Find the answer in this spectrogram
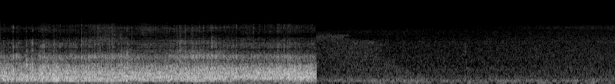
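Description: Skateboard wheels rolling over rough asphalt, a steady rolling noise for about three seconds that cuts off suddenly, leaving only a faint background hiss.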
